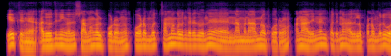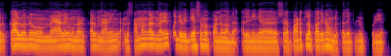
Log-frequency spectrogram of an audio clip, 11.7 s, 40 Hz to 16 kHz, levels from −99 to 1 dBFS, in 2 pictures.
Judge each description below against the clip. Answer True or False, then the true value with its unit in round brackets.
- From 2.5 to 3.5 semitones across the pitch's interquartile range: True (2.9 semitones)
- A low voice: True (115 Hz)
